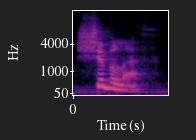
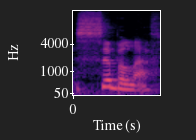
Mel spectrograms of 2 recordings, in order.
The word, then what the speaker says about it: Shibboleth: If he said no, then they would say to him, Say now, Shibboleth. But he said Sibboleth, for he could not pronounce it correctly.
